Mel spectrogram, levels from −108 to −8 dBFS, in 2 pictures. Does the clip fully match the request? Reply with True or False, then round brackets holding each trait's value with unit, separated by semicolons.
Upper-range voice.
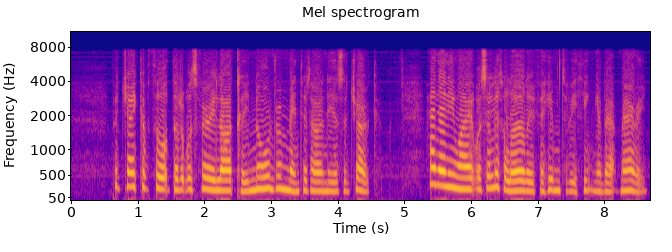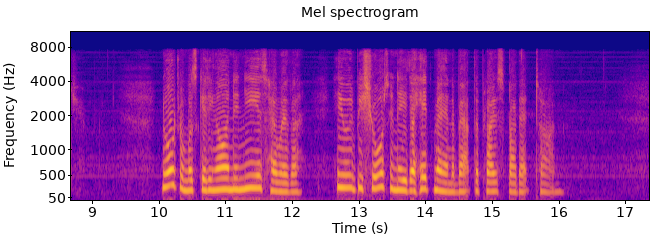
True (205 Hz)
